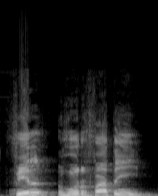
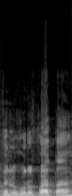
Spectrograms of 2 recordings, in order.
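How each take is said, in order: First: The last word ends in an i vowel. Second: The last word ends in an a vowel. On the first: The speaker calls it right. "Harus dibaca dengan fil ghurfati" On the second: The speaker calls it wrong. "bukan pula fil ghurfata"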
